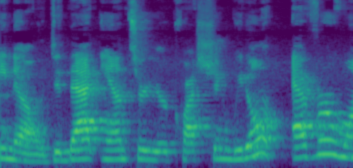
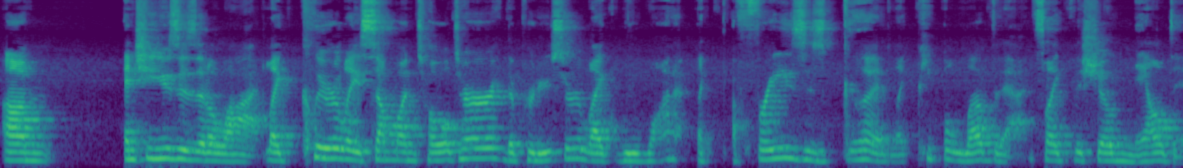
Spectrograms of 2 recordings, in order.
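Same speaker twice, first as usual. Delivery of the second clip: usual speaking voice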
